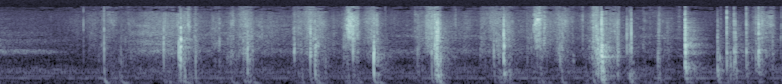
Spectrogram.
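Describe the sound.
Tarot cards being drawn one after another from the deck and laid out: many crisp, papery snaps and flicks in an irregular rhythm, fairly clear against a quiet background, with no voices.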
